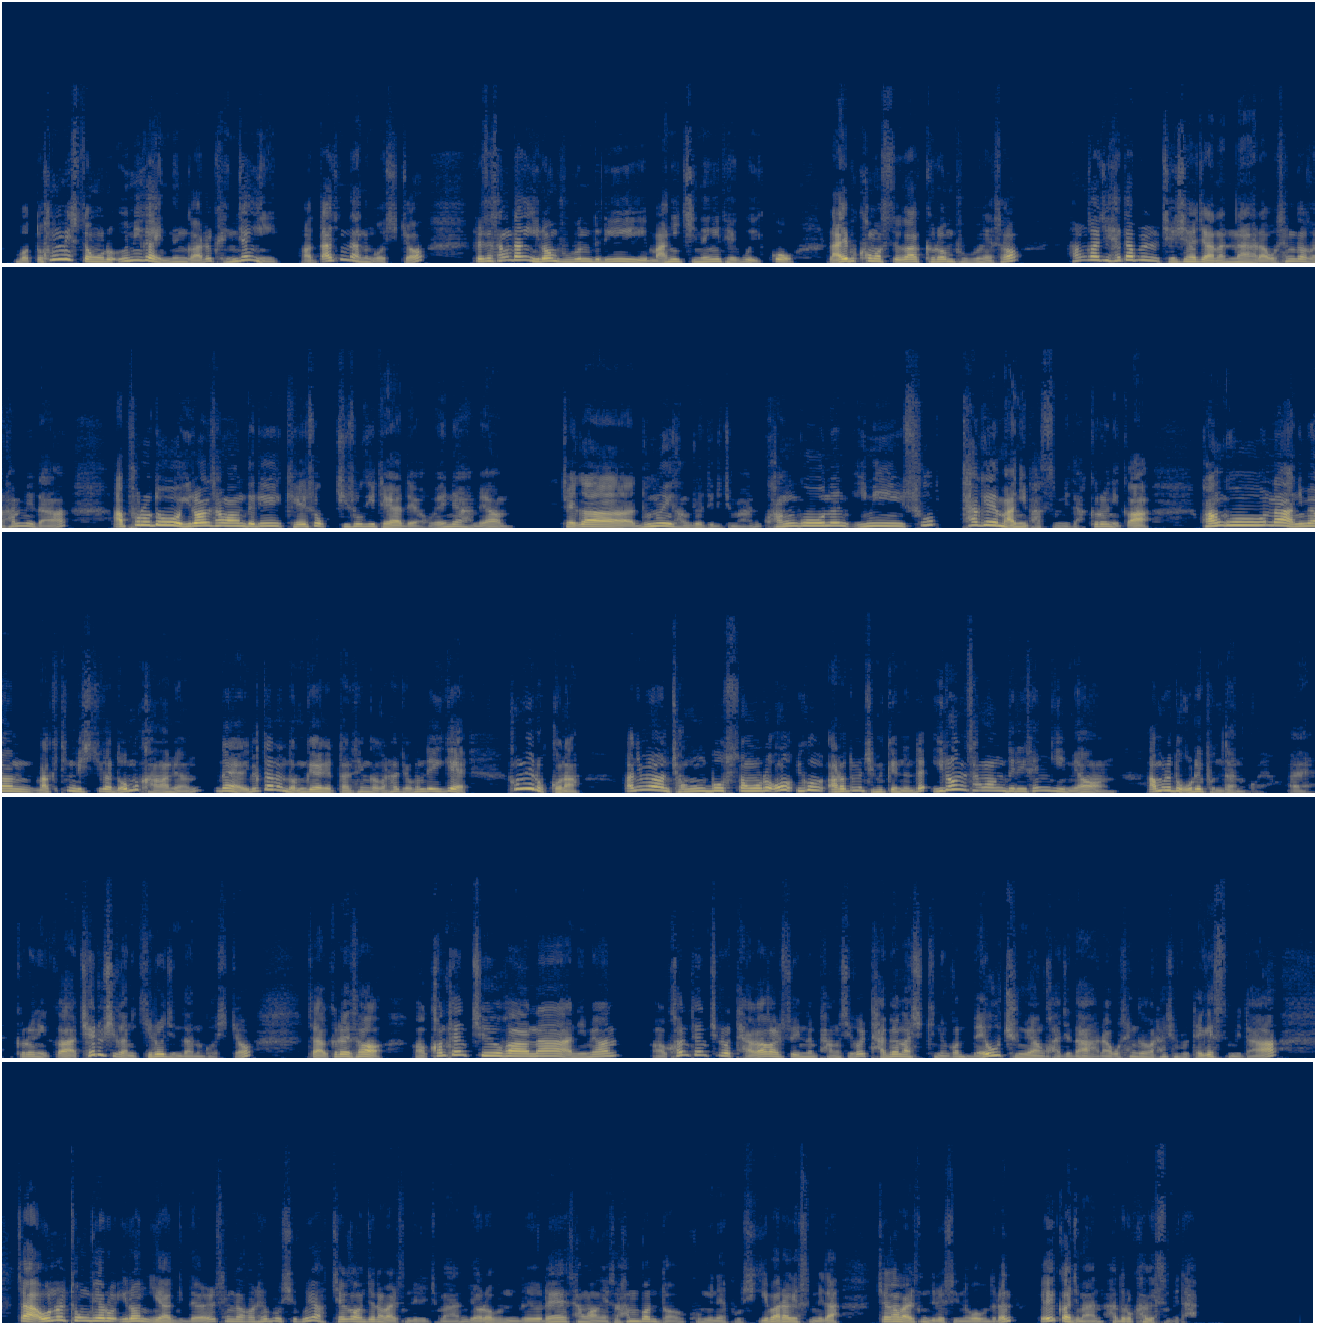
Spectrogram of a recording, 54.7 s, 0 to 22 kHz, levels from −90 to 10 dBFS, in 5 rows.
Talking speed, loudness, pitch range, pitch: 405 characters per minute, -25 LUFS, 145-230 Hz, 190 Hz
